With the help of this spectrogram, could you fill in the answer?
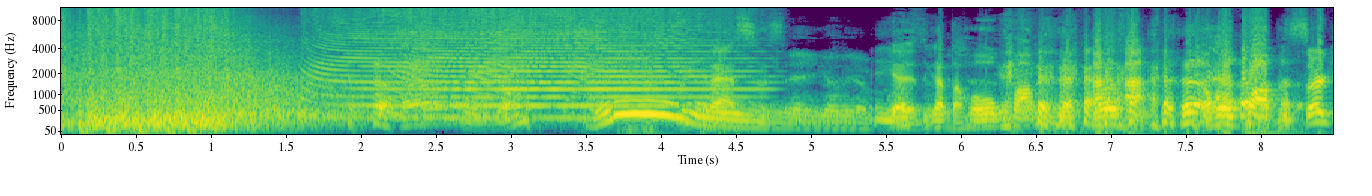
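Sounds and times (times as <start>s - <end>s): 
rapid machine-gun-like gunshot sound effects: 0.0s - 1.7s
sustained tonal sounds: 1.7s - 5.1s
laughter: 1.9s - 4.8s, 6.0s - 8.4s
speech: 4.4s - 8.4s.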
